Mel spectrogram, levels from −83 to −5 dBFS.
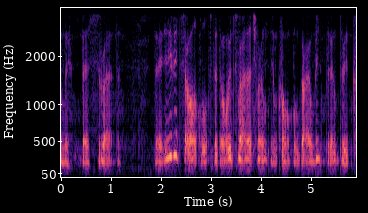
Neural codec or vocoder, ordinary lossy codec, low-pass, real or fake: autoencoder, 44.1 kHz, a latent of 192 numbers a frame, MeloTTS; none; 3.6 kHz; fake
